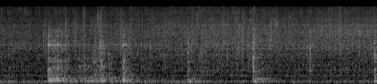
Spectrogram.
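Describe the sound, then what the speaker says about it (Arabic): Onions and peppers frying in a pan with a little sugar, a steady sizzle broken by several louder bursts as the vegetables are stirred, close and with no talking. "أول ما بتدبل أهي كده بنزل الفلفل عليها."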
